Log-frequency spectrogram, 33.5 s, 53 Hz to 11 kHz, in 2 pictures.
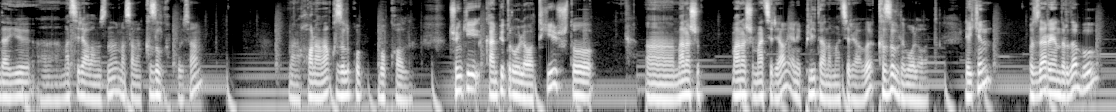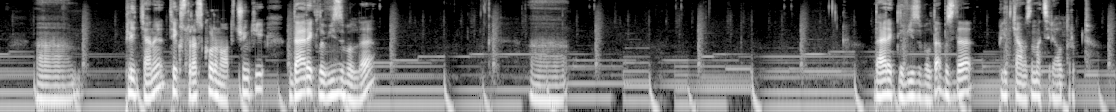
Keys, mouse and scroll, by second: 1.3 click, 1.9 click, 2.6 click, 4.6 click, 8.8 click, 10.5 scroll, 12.6 scroll, 14.9-19.0 middle drag, 19.0 scroll, 19.9 scroll, 22.4 click, 25.6 click, 26.9 click, 28.5 click.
